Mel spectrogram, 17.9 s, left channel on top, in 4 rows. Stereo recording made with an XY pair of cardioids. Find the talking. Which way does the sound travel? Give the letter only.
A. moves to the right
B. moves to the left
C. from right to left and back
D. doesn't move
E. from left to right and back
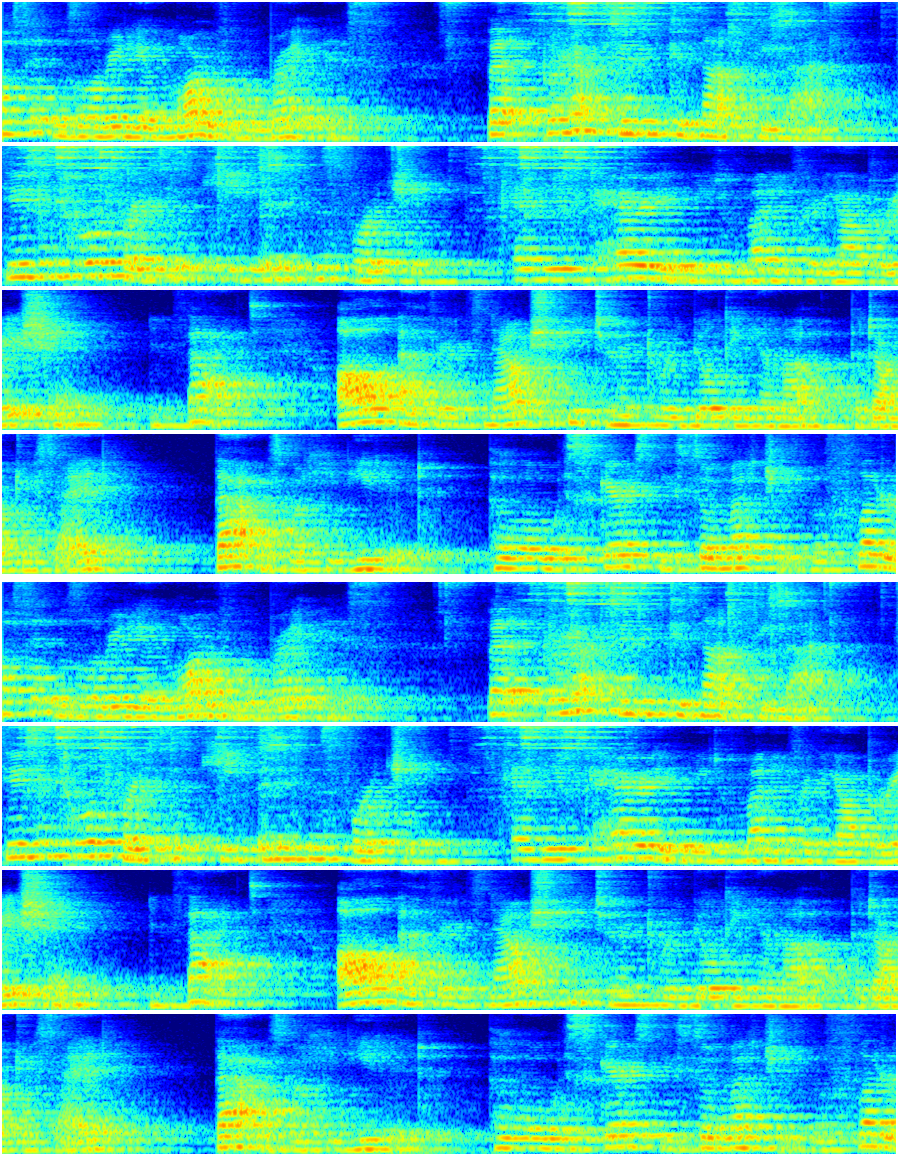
E.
